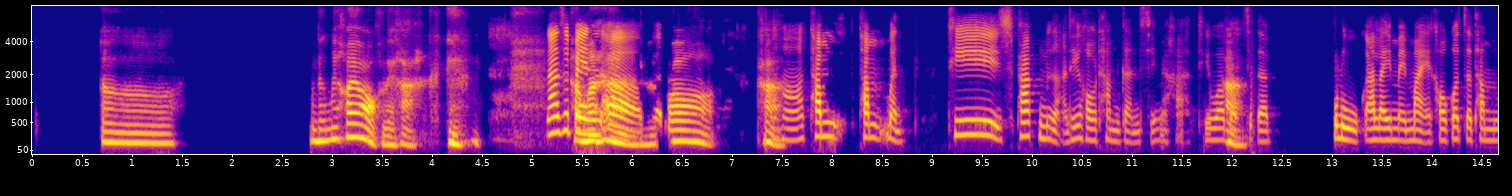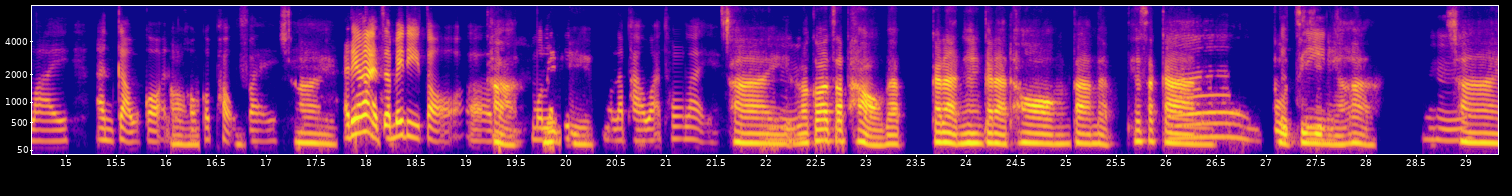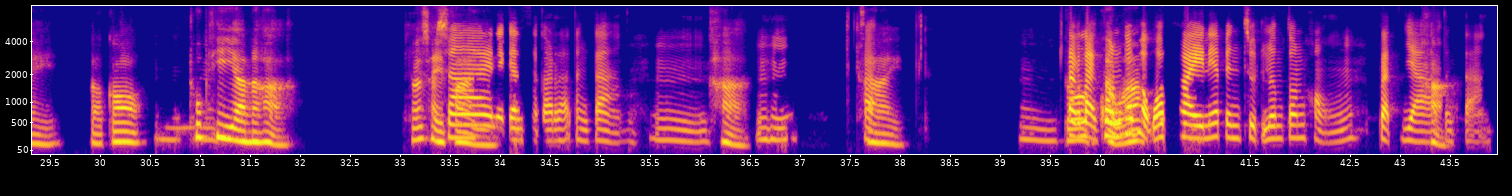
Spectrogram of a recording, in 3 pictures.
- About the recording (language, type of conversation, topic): Thai, unstructured, ทำไมการค้นพบไฟจึงเป็นจุดเปลี่ยนสำคัญในประวัติศาสตร์มนุษย์?
- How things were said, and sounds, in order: chuckle; background speech; other background noise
